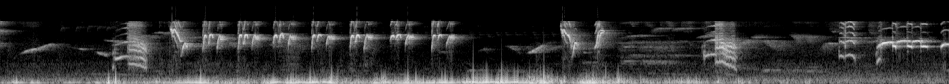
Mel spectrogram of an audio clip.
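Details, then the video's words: Kept white-rumped shama singing a quick run of repeated sharp chips followed by whistles and squeaky notes, over a steady low rumbling background. "SUARA BURUNG KACER MASTERAN"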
